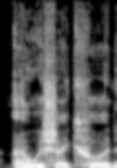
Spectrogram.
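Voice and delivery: plain reading voice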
